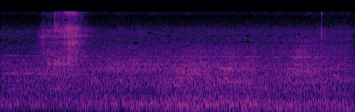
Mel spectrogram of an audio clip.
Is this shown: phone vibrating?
no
